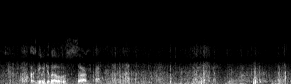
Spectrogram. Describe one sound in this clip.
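Footsteps scuff on dry ground.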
